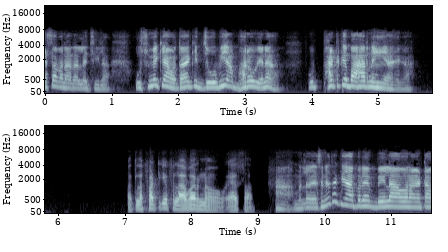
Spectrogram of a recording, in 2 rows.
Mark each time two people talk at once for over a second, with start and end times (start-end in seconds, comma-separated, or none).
none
